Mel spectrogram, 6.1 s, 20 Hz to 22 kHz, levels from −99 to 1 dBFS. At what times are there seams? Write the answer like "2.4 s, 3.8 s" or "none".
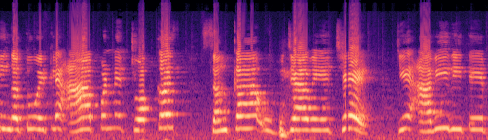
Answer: none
